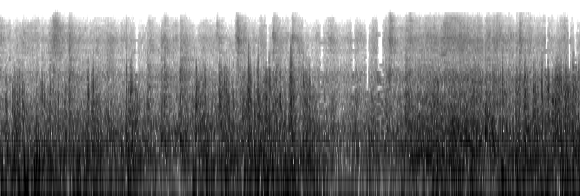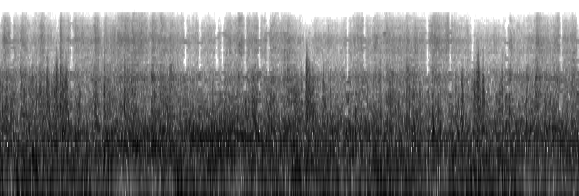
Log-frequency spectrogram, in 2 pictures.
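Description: Passenger train running along the track, heard from on board: a steady rumble and clatter of the carriage wheels over the rails, with some wind noise on the microphone. It grows a little louder about three seconds in.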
